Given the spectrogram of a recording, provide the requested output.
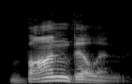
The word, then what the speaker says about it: Bonvillain: out to the colorist Tamara bonvillain I know that's how you pronounce that because one of our financial advisers is named last name Bond villain and I told her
